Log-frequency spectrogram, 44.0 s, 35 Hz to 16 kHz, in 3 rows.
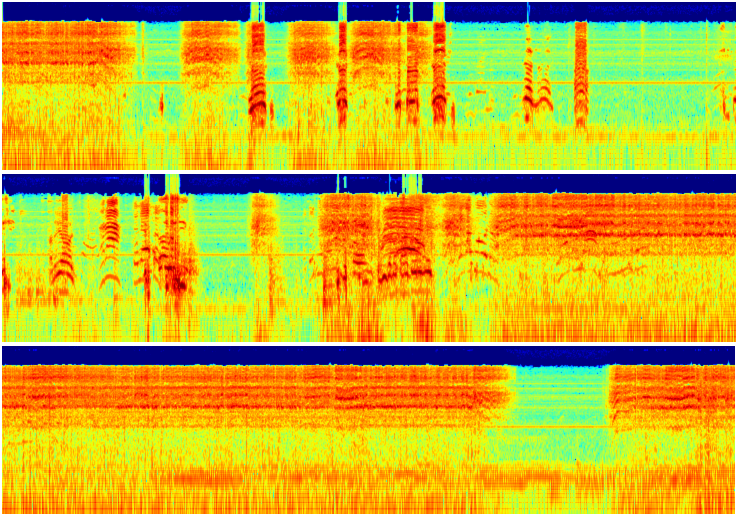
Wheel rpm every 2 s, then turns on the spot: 230, 70, 40, 80, 20, 0, 0, 0, 0, 0, 60, 40, 120, 220, 240, 230, 230, 230, 230, 160, 20, 200.
2-4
